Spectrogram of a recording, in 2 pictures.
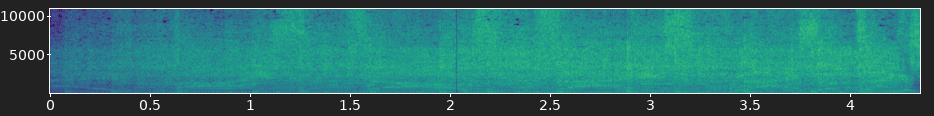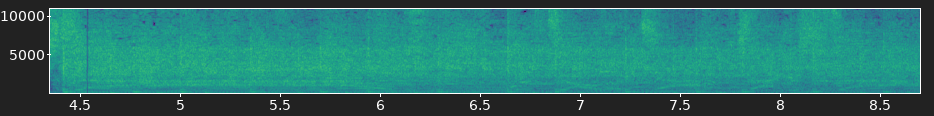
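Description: Loud, dense rock music with a raw, screamed male vocal yelling over heavy drums and distorted guitars, sustained throughout with a brief dropout in the middle.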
